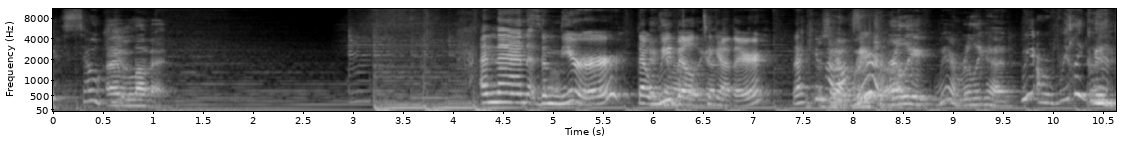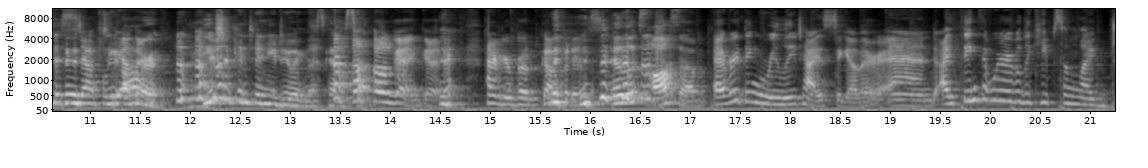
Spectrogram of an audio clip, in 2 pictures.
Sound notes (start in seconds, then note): 3.2 upbeat music; 14.0 laughs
